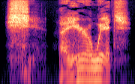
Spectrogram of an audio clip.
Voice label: heard witch, survivor voice; source engine; left 4 dead 2

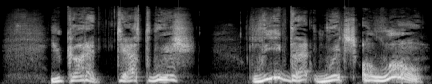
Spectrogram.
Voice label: witch getting angry, survivor voice

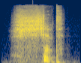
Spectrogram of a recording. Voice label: swear, teengirl; voice; source engine; left 4 dead 2; survivor

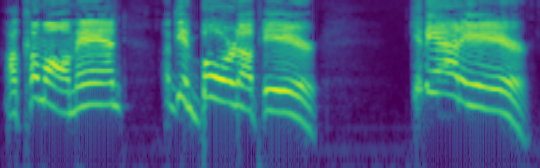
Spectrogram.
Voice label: call for rescue, survivor voice

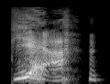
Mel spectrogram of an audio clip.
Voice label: kill, female; episodic; episode 1; Source engine

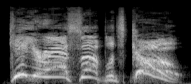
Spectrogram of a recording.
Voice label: revive friend loud, player survivor voice biker

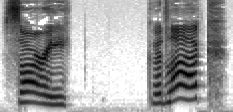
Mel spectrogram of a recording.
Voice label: initial meeting, teen girl

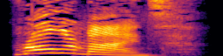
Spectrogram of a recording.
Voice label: alert rollers, female; video games; npc; source engine; episodic; episode 1

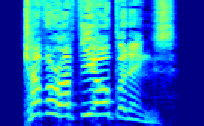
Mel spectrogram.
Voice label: alert antlions, male; video games; npc; source engine; episodic; episode 1

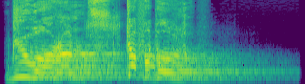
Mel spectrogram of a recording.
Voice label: announcer, vo, killstreak

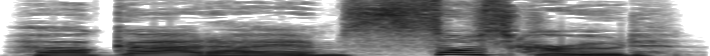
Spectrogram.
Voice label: jumping off bridge, teengirl; video game; Left 4 Dead; Source Engine; survivor

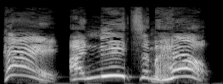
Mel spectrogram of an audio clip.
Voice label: help, player survivor voice biker

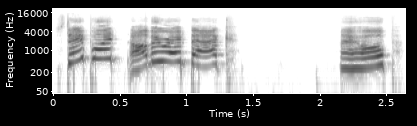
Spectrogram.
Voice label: jumping off bridge, teengirl; Left 4 Dead 2; Source Engine; video games

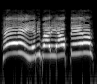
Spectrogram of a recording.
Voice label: call for rescue, survivor voice; source engine; left 4 dead 2; producer

